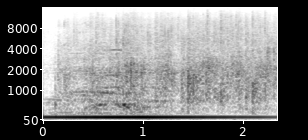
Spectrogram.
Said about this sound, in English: Yeah, I think that was about 10 people clapping.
